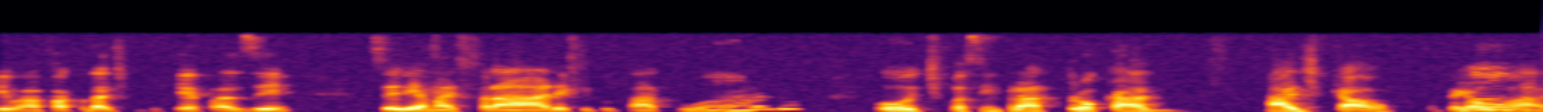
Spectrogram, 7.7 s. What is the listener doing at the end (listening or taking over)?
taking over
